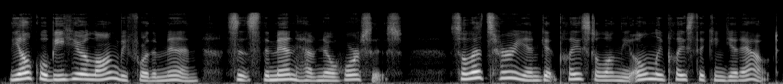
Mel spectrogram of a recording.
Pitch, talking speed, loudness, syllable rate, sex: 215 Hz, 220 wpm, -18 LUFS, 5.6 syllables/s, female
